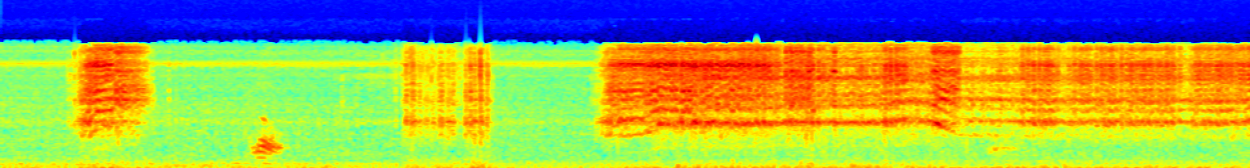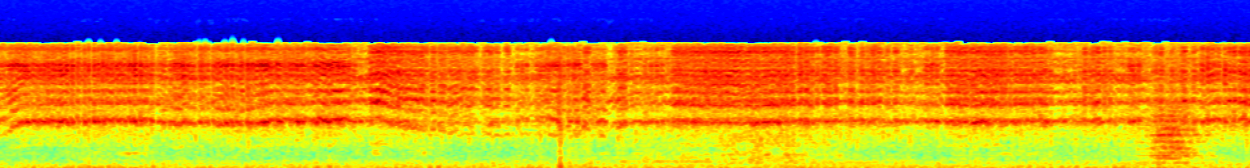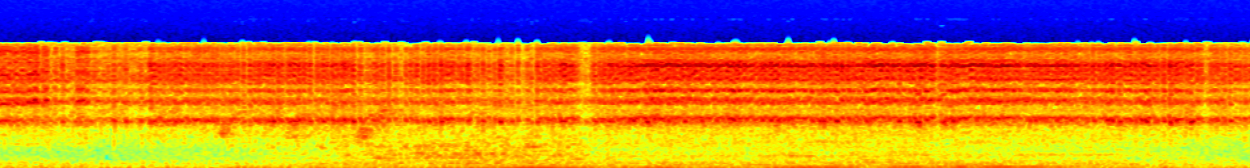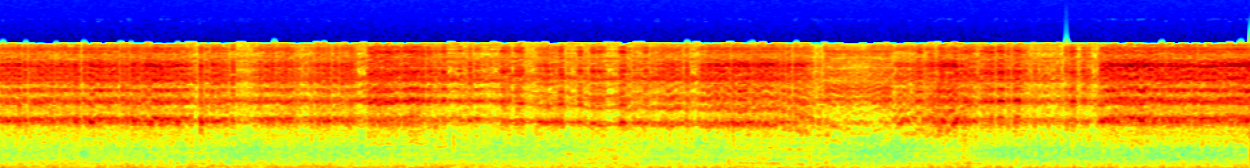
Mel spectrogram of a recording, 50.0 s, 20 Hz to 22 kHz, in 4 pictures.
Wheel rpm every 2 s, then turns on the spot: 20, 0, 30, 130, 130, 100, 140, 150, 120, 140, 150, 160, 160, 160, 160, 160, 160, 160, 160, 160, 160, 150, 120, 130, 160.
none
